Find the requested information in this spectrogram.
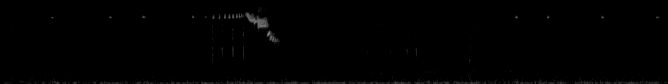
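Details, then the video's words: A Blue-black grassquit (Volatinia jacarina) gives a single high, buzzy note that sweeps sharply downward, introduced by a quick run of ticks, with faint high ticking repeating in the background. "Cantos Del Arañero Silbón, Semillero Volatinero Y Pirincho"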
